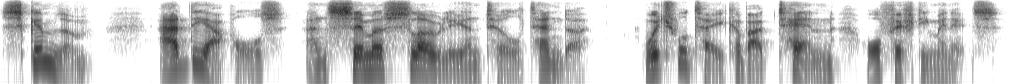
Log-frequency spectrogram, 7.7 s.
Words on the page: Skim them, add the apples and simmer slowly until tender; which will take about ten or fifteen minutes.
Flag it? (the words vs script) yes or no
yes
